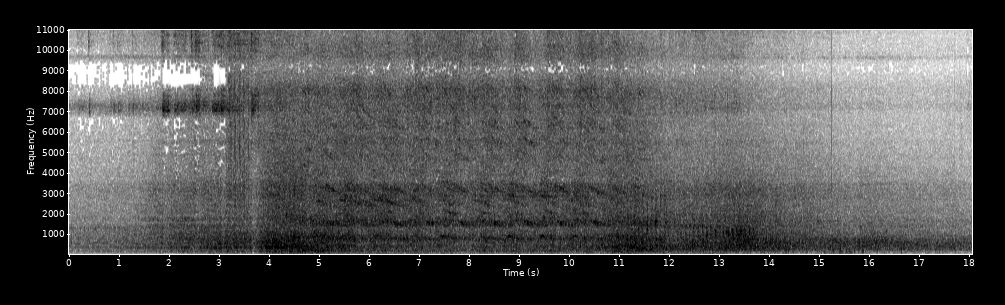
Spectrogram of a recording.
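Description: A train passing close by on the rails: it builds from about two seconds in, goes loud suddenly a little later, then slowly fades away near the end. Through the loud part the wheels squeal with a high whine.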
